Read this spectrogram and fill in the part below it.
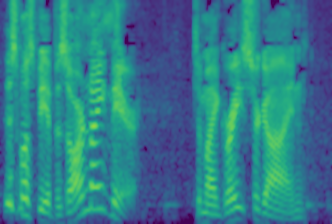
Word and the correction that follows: chagrin: Chagrin? – How do you say that? Was that how you spell Chagrin? Oh, sorry. To my great chagrin, I opened the book and I couldn't believe my eyes.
